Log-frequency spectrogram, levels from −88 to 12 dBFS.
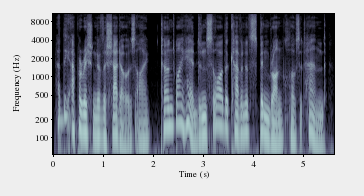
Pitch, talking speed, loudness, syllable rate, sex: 115 Hz, 205 wpm, -20 LUFS, 5.2 syllables/s, male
